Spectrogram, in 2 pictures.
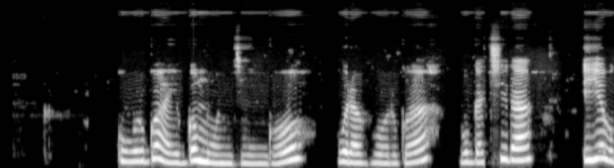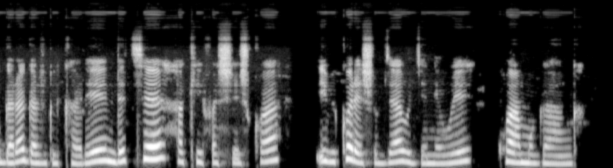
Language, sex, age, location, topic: Kinyarwanda, female, 18-24, Kigali, health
